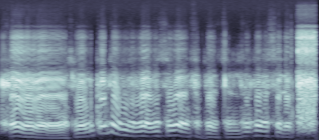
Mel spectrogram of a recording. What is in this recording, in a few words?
Walkie Talkie Chatter; Communications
